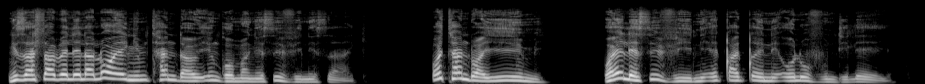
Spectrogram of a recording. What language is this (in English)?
North Ndebele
